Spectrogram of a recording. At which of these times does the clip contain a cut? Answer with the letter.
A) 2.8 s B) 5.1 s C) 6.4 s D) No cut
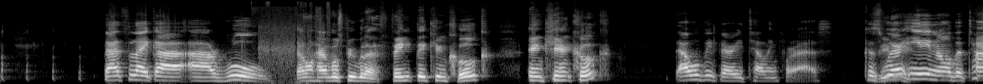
A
